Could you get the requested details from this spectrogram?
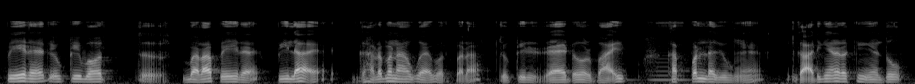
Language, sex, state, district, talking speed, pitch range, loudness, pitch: Hindi, male, Maharashtra, Pune, 175 wpm, 110-135 Hz, -28 LUFS, 125 Hz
